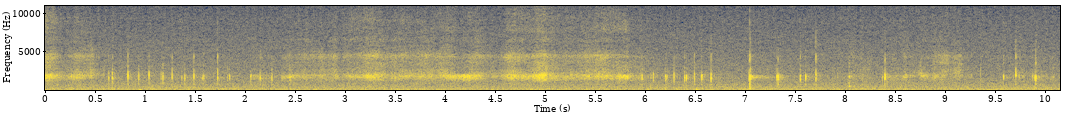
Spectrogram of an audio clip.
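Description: A small, hollow, brown kraft cardboard supplement box is tapped and scratched with long fingernails, making quiet, dry, rapid clicks and soft scratching. About two dozen short, crisp taps stand out, with a papery rustle centered around 1.7 kHz and a bright hiss between them.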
